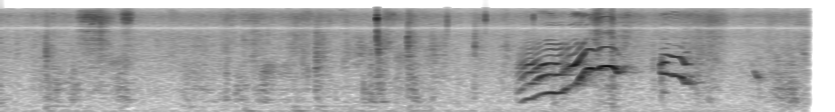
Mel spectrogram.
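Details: Week-old Corgi puppies of one litter, quiet and faintly rustling at first, break into shrill whimpers that sweep upward and waver in a short run of overlapping bursts before fading.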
